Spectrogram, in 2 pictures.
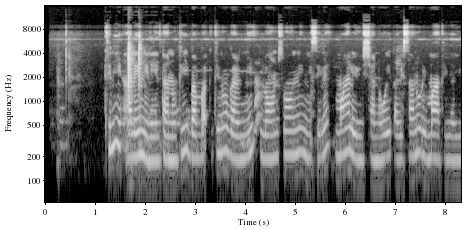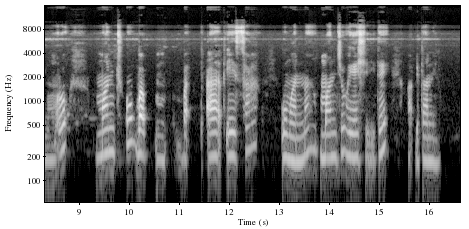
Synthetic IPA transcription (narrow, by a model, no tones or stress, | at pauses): t̪ʰɪnɪɐ̰leːnːɪleːlt̪ɐnːɔt̪ɪbɐbːɐ̰t̪ʼːɪt̪ːɪnoɡɐɾɪnːɪloːnsoːnːɪmɪsɪlɛmaːlelɪʃɐnwɔjt̪ʼɐwɪsɐnʊɾɪmaːt̪ɪjɐjɪmːɔ̰ʔɔ | mɐnt͡ʃːɔ | aːt̪ʼeːsːa | ʊmɐnːɐmɐnt͡ʃːɔheːʃɛɪ̰t̪ɛ | ɐɗɪt̪ɐne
